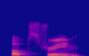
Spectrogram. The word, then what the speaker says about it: upstream: uh is upstream upstream upstream now i would say both syllables uh with equal emphasis upstream upstream uh-huh okay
